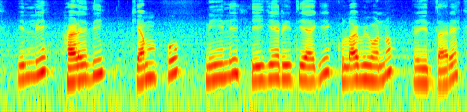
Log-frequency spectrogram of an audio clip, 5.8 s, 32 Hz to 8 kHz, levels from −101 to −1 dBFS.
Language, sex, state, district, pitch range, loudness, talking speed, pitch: Kannada, male, Karnataka, Koppal, 150-215 Hz, -20 LUFS, 115 wpm, 165 Hz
